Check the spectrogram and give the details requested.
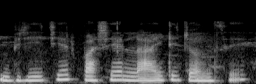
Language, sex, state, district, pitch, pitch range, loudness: Bengali, female, Assam, Hailakandi, 190 Hz, 180-215 Hz, -17 LUFS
